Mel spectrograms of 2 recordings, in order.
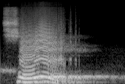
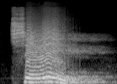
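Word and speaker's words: צֵירֵי: The first one is called sere. Sere. Sere.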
